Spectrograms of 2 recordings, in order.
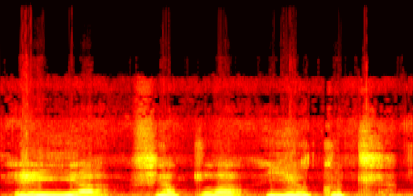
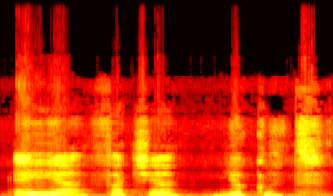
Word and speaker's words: Eyjafjallajökull: How do you pronounce its name? It's Eyjafjallajökull. Eyjafjallajökull.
